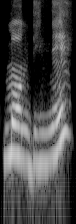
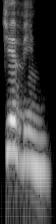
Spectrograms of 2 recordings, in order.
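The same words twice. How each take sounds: First: Slow "mon dîner", ending in a sounded E; final E pronounced. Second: "je dîne" closed on the N sound; no E at the end of "dîne"; silent final E. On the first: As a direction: say "dîner" as "dee-nay", R silent. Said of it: "ahí sí la pronuncias". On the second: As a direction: say "dîne" as "deen", final E unspoken. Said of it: "ya no pronuncias la E". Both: Shown as a demonstration.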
